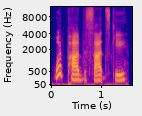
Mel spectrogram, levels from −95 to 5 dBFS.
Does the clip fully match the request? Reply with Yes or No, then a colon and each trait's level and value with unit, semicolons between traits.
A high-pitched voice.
Yes: high, 210 Hz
